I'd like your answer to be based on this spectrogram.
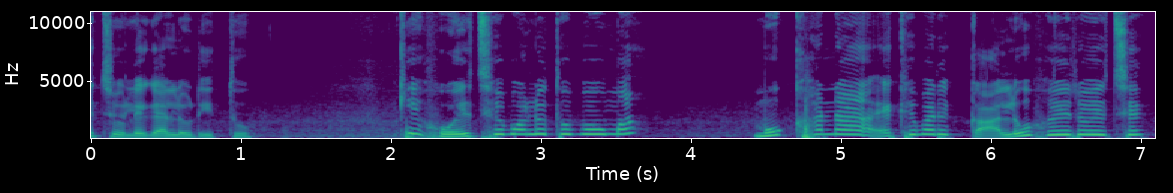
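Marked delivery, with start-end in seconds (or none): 2.0-7.0 higher, a hint of an anxious older mother; worried mother. Mother asks daughter-in-law about Ritu's gloomy face, worried. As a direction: ask gently after the sulking girl. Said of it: "চিন্তিত মুখে বললেন ঋতুর মা রেখা।".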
